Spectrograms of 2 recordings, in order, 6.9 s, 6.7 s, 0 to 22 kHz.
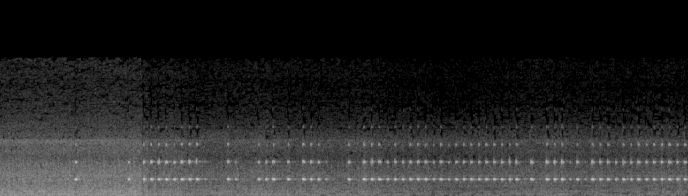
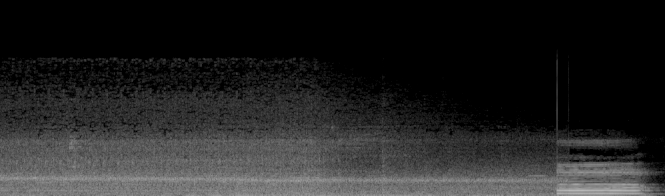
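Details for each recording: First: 2016 Chevrolet Cruze petrol engine at idle: steady high-pitched whistle near 2 kHz over a quiet idle, from a failing PCV valve. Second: 2016 Chevrolet Cruze at idle: steady hiss with no obvious whistle, ending in a brief horn-like tone; normal idle in the context of fixing a whistling noise.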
